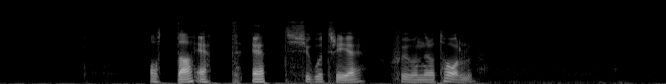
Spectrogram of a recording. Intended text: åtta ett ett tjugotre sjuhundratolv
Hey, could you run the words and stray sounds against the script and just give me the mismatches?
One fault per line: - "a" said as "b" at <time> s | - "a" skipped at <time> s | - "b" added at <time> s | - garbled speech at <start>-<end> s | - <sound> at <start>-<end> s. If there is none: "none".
none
